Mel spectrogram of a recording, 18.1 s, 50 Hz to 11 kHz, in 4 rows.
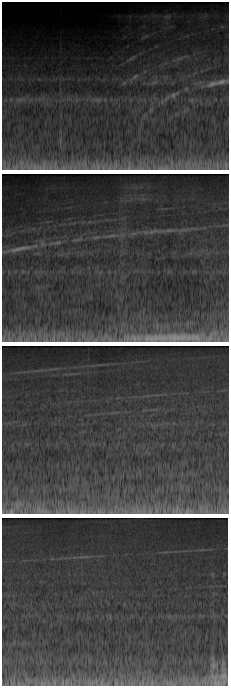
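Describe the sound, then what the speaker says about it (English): Jet engine of an Eclipse 550 spooling up in the X-Plane flight simulator, a steady loud roar with rising whine tones climbing over about eighteen seconds, continuous and alone. "And let's go ahead with our left engine."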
